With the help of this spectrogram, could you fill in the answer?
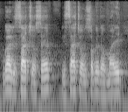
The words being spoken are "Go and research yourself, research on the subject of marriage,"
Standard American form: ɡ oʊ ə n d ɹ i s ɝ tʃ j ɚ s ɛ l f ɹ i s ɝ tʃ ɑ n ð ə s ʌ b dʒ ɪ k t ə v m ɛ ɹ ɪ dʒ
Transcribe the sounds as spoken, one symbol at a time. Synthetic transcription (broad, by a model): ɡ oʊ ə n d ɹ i s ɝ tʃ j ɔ s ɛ l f ɹ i s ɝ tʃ ɑ n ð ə s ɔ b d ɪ t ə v m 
